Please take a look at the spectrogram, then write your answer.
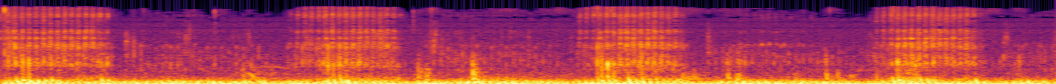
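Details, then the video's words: British Shorthair mother purring as she nurses and talks to her newborn kittens; rough low rumble with rhythmic louder breaths roughly every one and a half seconds, no music. "Cat Purring Meowing 🥰Sweet Mommy Cat Talking to her Cute Tiny Kittens 😘British Shorthair Cats"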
